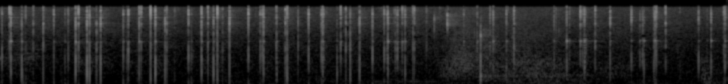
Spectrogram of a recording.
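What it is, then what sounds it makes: Glass dropper bottle. Long nails tap and scratch the surface of a small faceted purple glass dropper bottle with a dropper cap, held close to the recorder. A rapid, uneven stream of sharp, bright clicks mixes with short scraping strokes. Each tap is dry and stops almost at once, over a low background rumble.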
